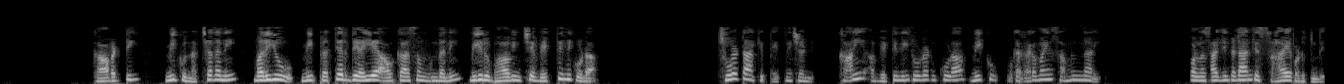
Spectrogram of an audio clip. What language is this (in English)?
Telugu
